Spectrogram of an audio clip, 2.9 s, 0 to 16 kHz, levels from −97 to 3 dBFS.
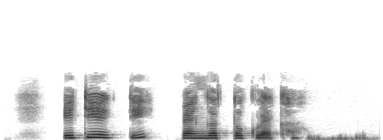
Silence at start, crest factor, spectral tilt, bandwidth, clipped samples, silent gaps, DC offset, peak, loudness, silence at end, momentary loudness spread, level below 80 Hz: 0.5 s; 18 dB; -4.5 dB/octave; 7.8 kHz; under 0.1%; 1.27-1.31 s; under 0.1%; -4 dBFS; -19 LUFS; 0.15 s; 14 LU; -62 dBFS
